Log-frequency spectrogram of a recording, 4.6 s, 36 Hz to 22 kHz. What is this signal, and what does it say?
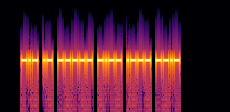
Morse code, heard as a keyed tone, about 33 wpm, 700 Hz. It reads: KA0YJQ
